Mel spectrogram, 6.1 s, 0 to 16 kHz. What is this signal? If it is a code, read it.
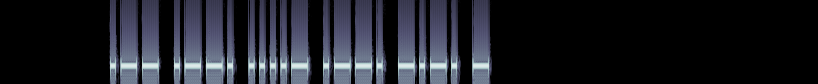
Morse code, heard as a keyed tone, about 32 wpm, 700 Hz. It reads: WP4PCT
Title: USA Call Signs - 6 Characters - Repeated 3x - 30wpm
